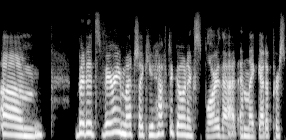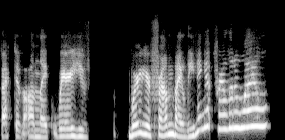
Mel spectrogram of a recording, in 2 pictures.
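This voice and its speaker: A woman speaks at a fairly high pitch. Her pace is fairly quick. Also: dry, close sound with no echo. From California, Los Angeles area. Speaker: podcast host. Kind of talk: casual interview chat.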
